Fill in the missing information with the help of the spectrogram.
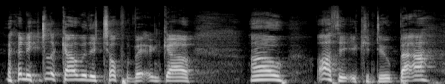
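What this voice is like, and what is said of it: Attempted Cockney accent, shifting accents. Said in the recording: “do the Cockney Steve Harris ... good impression ... I transitioned through about 5 different accents”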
